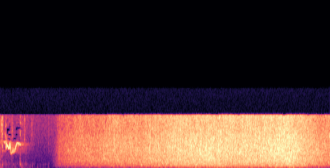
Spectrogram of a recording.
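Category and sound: nature, flowing river water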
